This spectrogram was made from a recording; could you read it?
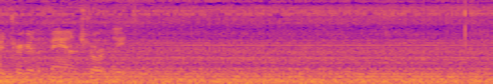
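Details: Gas furnace burners lit during heating cycle: steady low roar, no pulsing, sputter or dropout; normal burner operation, fault on this call was a flame sensor.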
